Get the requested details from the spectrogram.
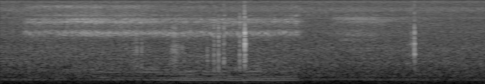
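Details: A single drawn-out, buzzing, rattling snore from a sleeping dog, followed by a faint click; loud snoring in sleep.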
